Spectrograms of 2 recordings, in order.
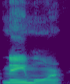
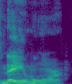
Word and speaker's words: Namor: It's It's not Neymar. like they they couldn't even get an actor that could pronounce the name, you know, Neore. No, it's it's Neymar.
